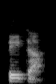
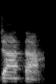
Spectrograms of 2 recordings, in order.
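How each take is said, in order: First: The first vowel sounds like 'ay'. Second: The first vowel sounds like 'ah'. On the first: The speaker calls it right. "should be data" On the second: The speaker calls it wrong. "আমরা বলি ডাটা"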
